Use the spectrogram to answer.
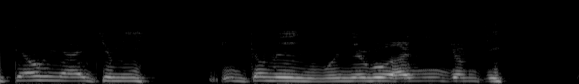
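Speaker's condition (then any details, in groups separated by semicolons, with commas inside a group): Cerebral palsy; needs help at night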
